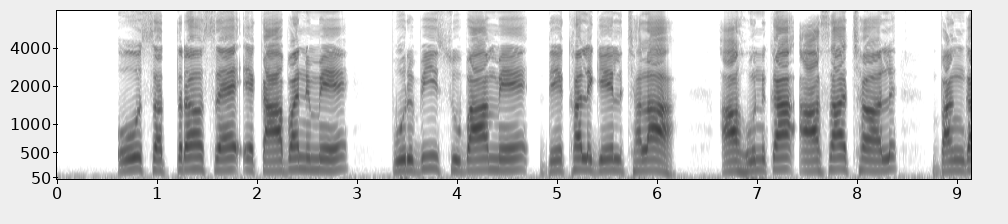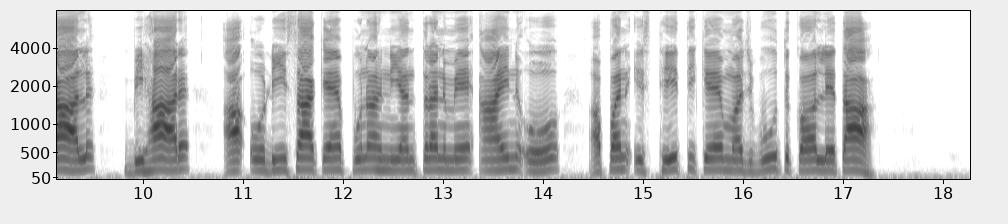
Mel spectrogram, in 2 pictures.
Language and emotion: Maithili, neutral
